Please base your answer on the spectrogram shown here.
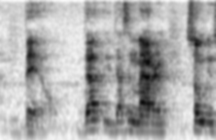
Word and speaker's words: veo: In español, this letter is pronounced as the B sound. See? So it's going to be more like ven, veo.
